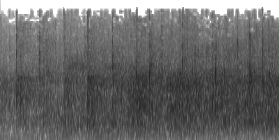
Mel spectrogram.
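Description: A crowd claps steadily, a dense patter of many hands that holds at an even, fairly loud level throughout, with no voices breaking through.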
